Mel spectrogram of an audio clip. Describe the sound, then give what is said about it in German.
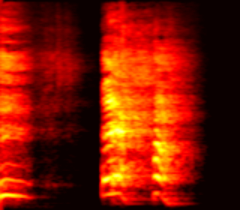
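A sneeze: a short breathy burst, a brief pause, then a louder, longer voiced explosion with a second pulse near its end, fading out. No talking. “Also ich muss noch mal niesen.”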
